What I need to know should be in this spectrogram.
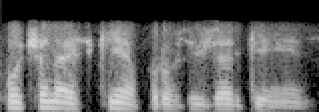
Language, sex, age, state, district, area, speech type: Kashmiri, male, 30-45, Jammu and Kashmir, Ganderbal, rural, conversation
